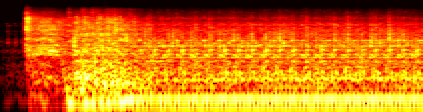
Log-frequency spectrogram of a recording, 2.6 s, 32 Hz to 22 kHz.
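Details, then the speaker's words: Kubota ZD1211 diesel zero-turn mower just refilled with about 4.1 quarts of Kubota 10W30 and a new filter: catches on the first crank and settles into a steady, even idle with no knocks or misses; oil pressure light goes out. "So what we're gonna do is we're gonna go ahead and start the engine up and let it run for a second to fill that oil filter up, and then we'll check it again."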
